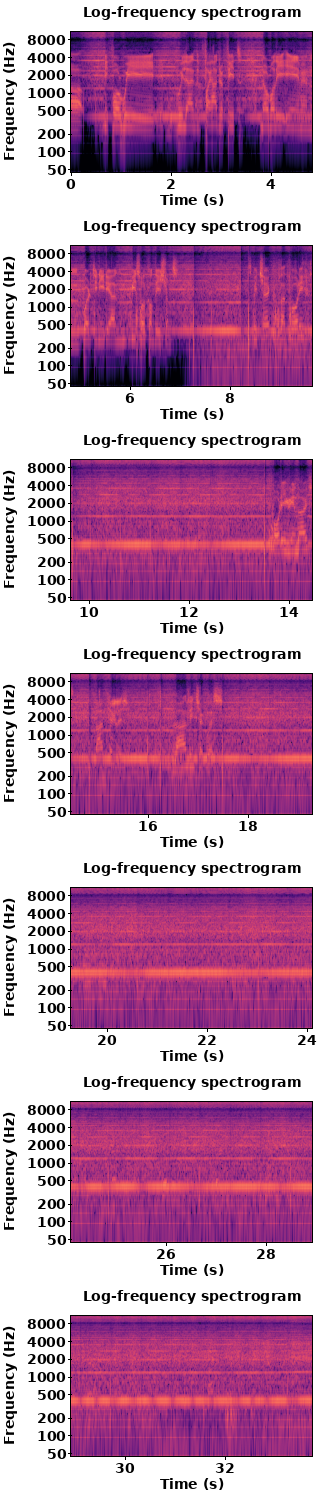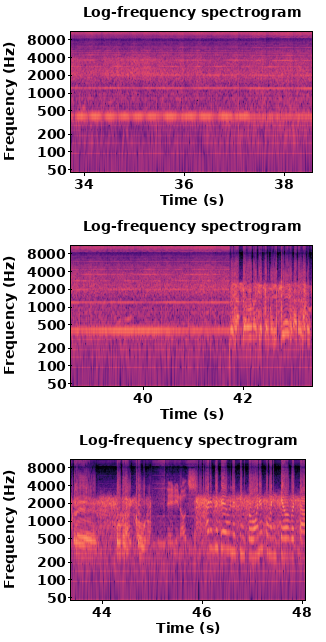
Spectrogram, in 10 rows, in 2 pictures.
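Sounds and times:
constant electrical hum: 0.0 - 48.0.

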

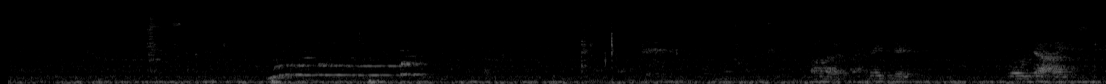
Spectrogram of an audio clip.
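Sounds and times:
faint clicks: 5.7 - 6.3.

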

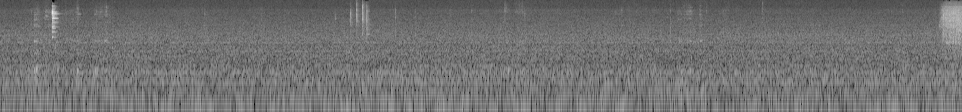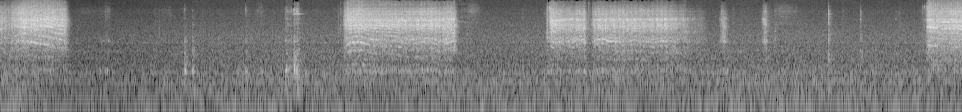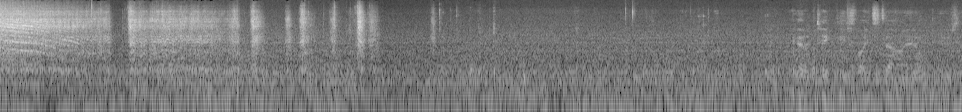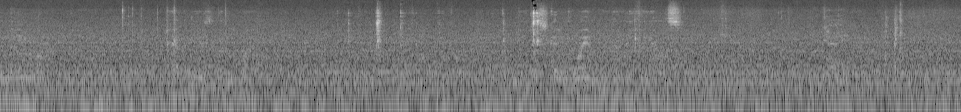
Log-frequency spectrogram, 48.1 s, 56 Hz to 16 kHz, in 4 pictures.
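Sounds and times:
power screwdriver whirring: 11.8 - 13.0, 16.3 - 17.8, 18.8 - 21.7, 23.6 - 28.8.

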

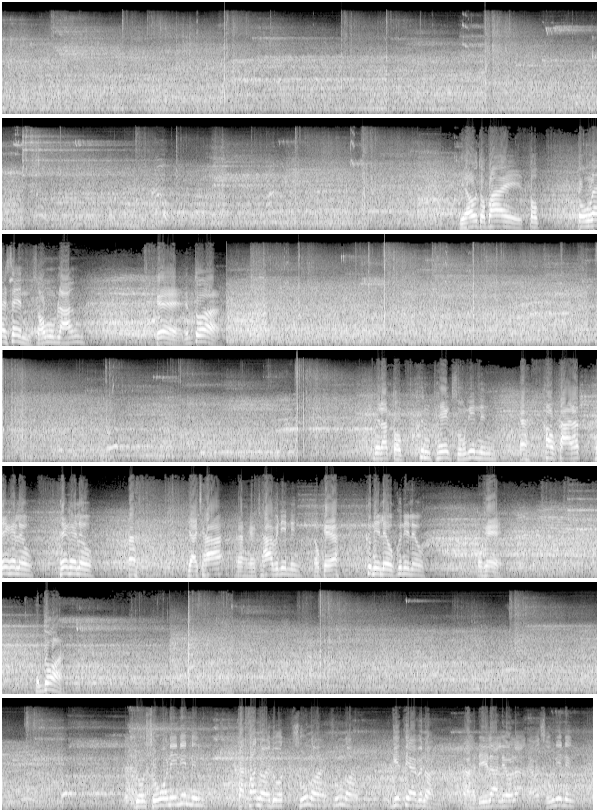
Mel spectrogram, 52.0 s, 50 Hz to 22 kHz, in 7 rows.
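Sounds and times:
reverberant wash of players: 0.0 - 33.0
racket hitting shuttlecock: 1.4 - 3.6, 4.2 - 9.7, 11.0 - 12.5, 18.0 - 23.8, 25.8 - 26.6, 39.2 - 40.2, 40.9 - 41.9.

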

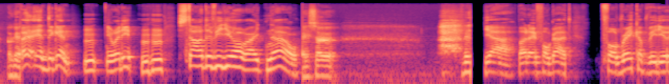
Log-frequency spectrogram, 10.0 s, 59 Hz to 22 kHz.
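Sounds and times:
person gasping: 2.3 - 2.7, 5.2 - 7.1.

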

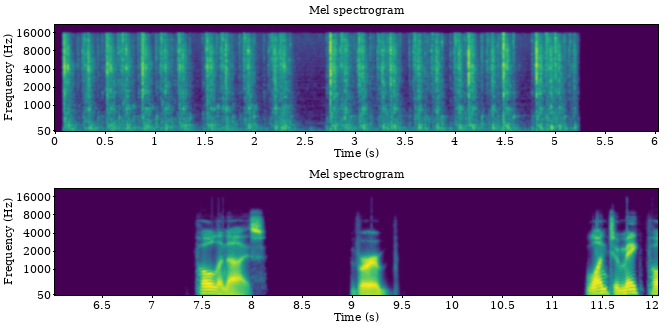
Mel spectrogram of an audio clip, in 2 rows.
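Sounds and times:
typewriter keystrokes: 0.1 - 5.2.

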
